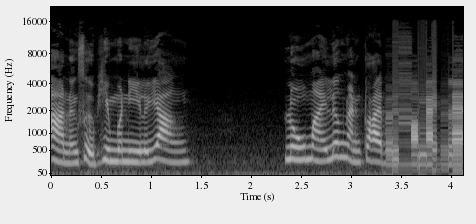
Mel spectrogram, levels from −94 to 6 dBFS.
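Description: From 3.36 to 4.12 s the speech becomes a rigid 100 Hz metallic buzz, robotic sound from repeated short buffers, likely one 10 ms chunk looped, not silent gaps.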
